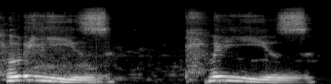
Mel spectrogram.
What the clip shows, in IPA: pli:z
